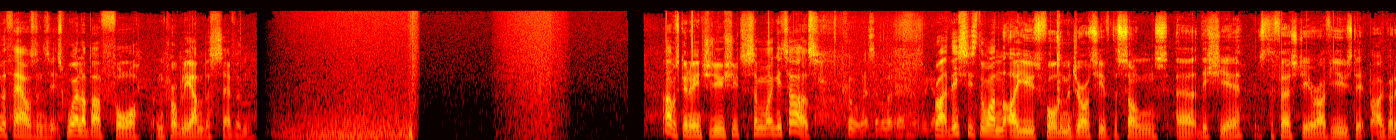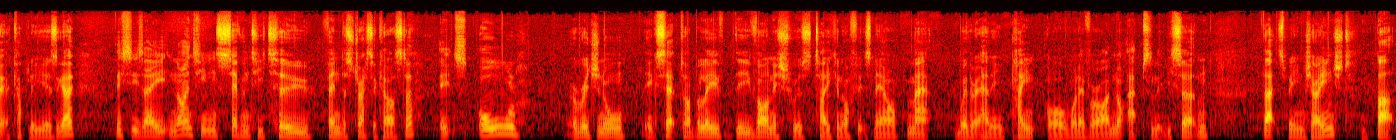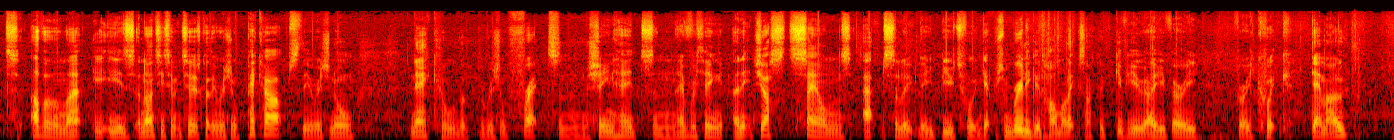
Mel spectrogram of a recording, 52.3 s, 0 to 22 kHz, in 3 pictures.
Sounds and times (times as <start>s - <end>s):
Speech: 0.0s - 3.2s, 8.3s - 32.6s, 33.2s - 39.4s, 40.0s - 51.8s.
